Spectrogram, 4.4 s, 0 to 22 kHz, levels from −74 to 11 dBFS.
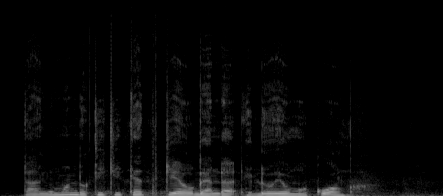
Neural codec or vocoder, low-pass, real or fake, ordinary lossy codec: codec, 44.1 kHz, 3.4 kbps, Pupu-Codec; none; fake; none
